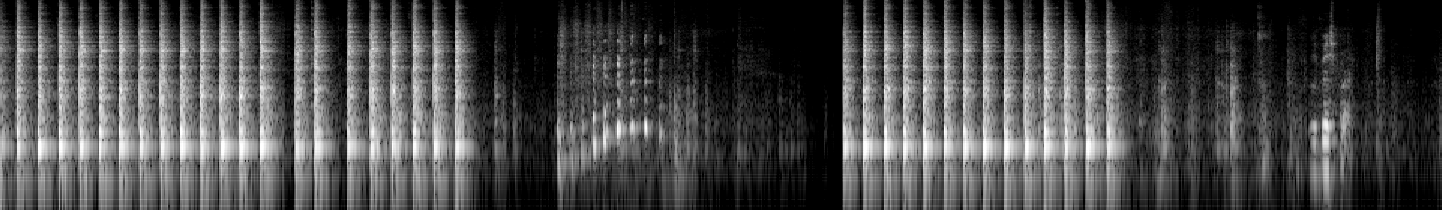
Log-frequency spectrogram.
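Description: A steel shoe hammer pounding red upholstery leather on a cast iron shoe last, about four blows a second. The iron rings on each blow. A run of about six seconds is followed by a pause, then a second run of about four seconds.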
